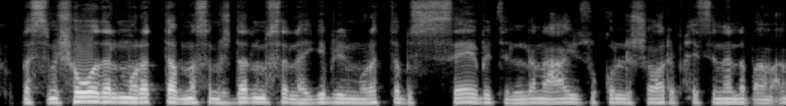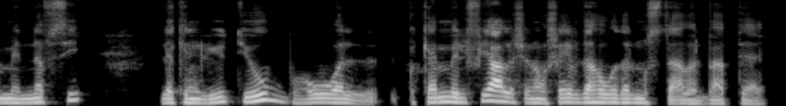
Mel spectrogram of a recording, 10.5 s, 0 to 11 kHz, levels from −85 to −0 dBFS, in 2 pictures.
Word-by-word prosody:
بس 115 +1 -2
مش 125 +3 +2
هو 145 0 +10
ده 140 - +6
المرتب 130 -1 +4
مثلًا 120 0 +1
مش 105 -1 -4
ده 130 - +2
اللي 130 0 +3
مثلًا 125 +1 -1
اللي 115 -3 -2
هيجيب 120 +3 -1
لي 120 - +2
المرتب 115 +1 -2
الثابت 125 +2 -3
اللي 105 +1 -2
أنا 115 -1 0
عايزه 115 -1 -3
كل 115 -1 -3
شهر، 120 +1 -3
بحيث 115 +1 -11
إن 115 - 0
أنا 115 0 +1
أبقى 105 -1 -6
مأمن 115 +2 -1
نفسي، 130 - -4 0.5
لكن 120 -1 -1
الYouTube 145 - -1
هو 125 +3 -1
اللى 90 -9 -5 0.2
باكمل 135 0 0
فيه 175 +6 0
علشان 140 -7 +2
أنا 120 -1 -2
شايف 125 +3 -3
ده 130 +1 +1
هو 125 0 +2
ده 125 - 0
المستقبل 105 -4 -3
بقى 95 +1 -5
بتاعي. 95 -3 -10
120 Hz, 235 wpm, -22 LUFS, 115-130 Hz, 0.5 s, هو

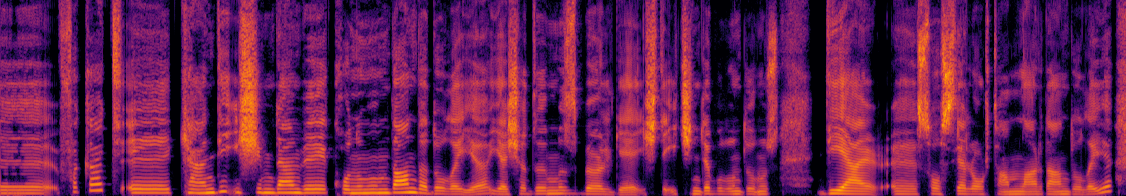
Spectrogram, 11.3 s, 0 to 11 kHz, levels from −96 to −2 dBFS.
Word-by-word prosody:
Eee, 180 -1 -6
fakat, 335 +7 -2
eee, 210 0 -3
kendi 210 +3 -2
işimden 215 -4 +4
ve 205 0 -2
konumumdan 205 +4 -1
da 195 -3 -4
dolayı 145 -3 -4
yaşadığımız 160 +3 0
bölge, 130 -5 -5
işte, - - +3
içinde 155 +1 +2
bulunduğumuz 145 -1 -6 0.5
diğer, 155 -4 +2
eee, 145 0 -7
sosyal 155 +1 +7
ortamlardan 140 0 -6
dolayı, 140 - -6
165 Hz, 100 wpm, -25 LUFS, 145-205 Hz, 0.5 s, sosyal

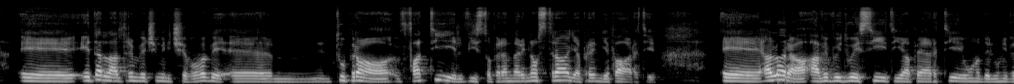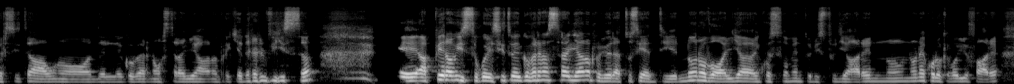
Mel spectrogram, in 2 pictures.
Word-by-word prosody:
Ehm, 145 -3 0
e 180 - 0
dall'altra 175 -5 +1
invece 160 -1 -4
mi 160 - -6
dicevo: 135 -1 -6
"Vabbè, 165 -3 -1
ehm, 130 -1 -6
tu 185 +8 -4
però 145 -8 +2
fatti 170 - -3
il 135 -4 -3
visto 140 0 -7
per 140 0 -5
andare 145 +1 -3
in 165 - -8
Australia, 175 +1 +1
prendi 145 -3 -5
e - - -5
parti." 120 -4 -4 0.6
Ehm, 150 -3 +2
allora 180 -8 +5
avevo 160 +3 +1
i - - +1
2 160 0 +1
siti 155 -4 -3
aperti. 135 +3 -3
1 140 -1 -5
dell'università, 135 0 -5
1 120 -2 -5
del 120 0 -10
governo 125 +1 -7
australiano 130 0 -6
per 125 +1 -18
chiedere 135 +6 -5
il 180 - -2
visto 175 - +1 0.9
e 170 0 +9
appena 170 +6 +7
ho - - +7
visto 180 -3 +4
quel 170 -2 +5
sito 180 +3 -1
del 180 - +6
governo 190 +2 +4
australiano, 200 0 +5
proprio 155 -6 -1
ho - - +1
detto: - - -2
"Senti, 130 -4 -2
non 185 +6 0
ho 180 - +7
voglia 140 -1 +2
in 130 - -5
questo 135 +1 -7
momento 140 -2 -12
di 125 - -16
studiare, 130 +2 -5
non 140 +1 -10
non 155 +3 -7
è 170 - 0
quello 160 -3 -1
che - - -15
voglio 140 +1 -4
fare. 140 +1 -4
145 Hz, 190 wpm, -22 LUFS, 130-170 Hz, 0.9 s, e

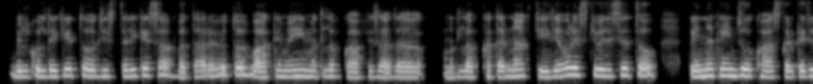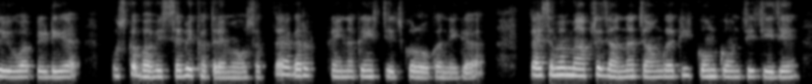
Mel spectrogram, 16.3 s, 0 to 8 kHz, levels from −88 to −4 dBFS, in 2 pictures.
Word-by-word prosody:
बिल्कुल। 175 0 0
देखिए, 185 +3 +1
तो 200 -2 +2
जिस 185 -1 -5
तरीके 195 +3 +1
से 210 +2 -3
आप 195 - -3
बता 170 +2 -3
रहे 190 +2 -1
हो, - - +2
तो 220 0 +2
वाक़ई 165 -1 0
में 180 - 0
ही 190 - +2
मतलब 185 +1 -3
काफ़ी 155 +1 -3
ज़्यादा 165 -1 -1 0.4
मतलब 165 +1 -2
खतरनाक 180 +3 0
चीज़ 170 0 0
है 185 - +2
और 220 +2 +6
इसकी 220 -1 +1
वजह 195 -1 +4
से 215 +3 +2
तो 100 - +1
कहीं 175 - -3
न 195 +2 +5
कहीं 200 0 +3
जो 200 -1 +5
खासकर 170 -1 -2
के 175 - +1
जो 195 - +2
युवा 170 -1 +3
पीढ़ी 165 0 0
है, 170 0 0 0.4
उसका 195 -1 +1
भविष्य 180 0 +2
भी 200 0 +5
खतरे 175 -5 -1
में 155 0 -5
हो 155 0 -4
सकता 165 0 -7
है, 235 - +3
अगर 205 -1 +3 0.2
कहीं 175 -2 -2
न 175 - -3
कहीं 180 -1 +1
इस 180 0 -7
चीज़ 165 -3 -4
को 175 - +1
रोका 155 0 0
नहीं 150 -1 -6
गया। 150 -1 -2 0.5
तो 220 - +2
ऐसे 215 +2 +3
में 220 0 +6
मैं 215 -1 +5
आपसे 200 +2 +2
जानना 180 -2 +1
चाहूँगा 175 0 -1
कि 210 - -2
कौन-कौन 180 -2 0
सी 175 - 0
चीज़ें, 165 0 -1
180 Hz, 240 wpm, -28 LUFS, 170-195 Hz, 0.5 s, और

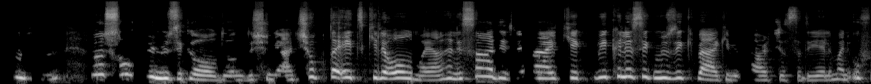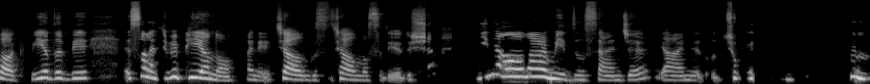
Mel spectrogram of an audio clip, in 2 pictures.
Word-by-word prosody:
Hı - - +1 0.3
hı. 280 +7 -11 0.3
Bunun 460 +1 +1
soft 455 -3 +2
bir 350 - +6
müzik 275 -2 +7
olduğunu 200 -2 -3
düşün. 210 +2 -4
Yani, 215 +1 -8
çok 340 +6 -1
da 330 - +7
etkili 300 -1 +3
olmayan, 245 -7 +1
hani, 270 -1 0
sadece 295 -3 0 0.2
belki 275 0 0
bir 330 +2 +1
klasik 345 -2 +2
müzik, 295 0 +2
belki, 215 -4 -2
bir 200 - -9 0.2
parçası 200 +1 -9
diyelim. 200 +3 -8
Hani, 235 -2 -8
ufak 260 -7 -3
bi 265 - -1
ya 305 -3 +2
da 285 -4 -1
bir, 280 +1 -1 0.3
e, 275 - -4
sadece 295 -6 +2
bir 340 -2 +2
piyano, 255 - +2
hani, 225 -4 -10
çalgısı 210 -6 -1
çalması 210 -7 -5
diye 105 - -9
düşün. 220 - -4 0.4
Yine 370 +11 -5
ağlar 365 0 +5
mıydın 235 -8 +2
sence? 215 +6 -7
Yani, 205 -4 -8
ııı, 315 +10 -15
çok 290 - -3 0.9
etkilenir 305 -8 +3
275 Hz, 160 wpm, -23 LUFS, 210-305 Hz, 0.9 s, müzik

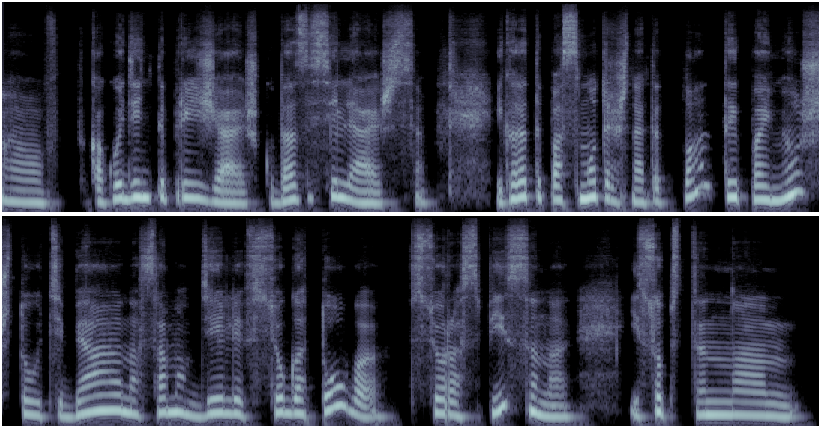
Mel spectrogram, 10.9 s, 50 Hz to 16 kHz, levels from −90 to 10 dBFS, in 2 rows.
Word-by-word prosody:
э, - - -2
в 165 -2 -6
какой 180 +5 0
день 230 +1 +5
ты 235 - -3
приезжаешь, 185 -9 0
куда 180 +4 -1
заселяешься. 170 -9 -1 0.4
И 165 - -4
когда 220 +5 +4
ты 240 - -4
посмотришь 215 -1 +3
на 175 - 0
этот 170 -1 -7
план, 285 - -1
ты 235 -1 +3
поймёшь, 225 +7 +3
что 200 - -2
у 185 - -3
тебя 205 +10 +2
на 205 -3 +1
самом 215 -2 0
деле 205 +2 +1
всё 215 +7 -1
готово, 210 - 0
всё 210 -1 -2
расписано, 180 - -1 0.4
и, - - -6
собственно, 185 -3 -1
195 Hz, 160 wpm, -23 LUFS, 170-225 Hz, 0.4 s, день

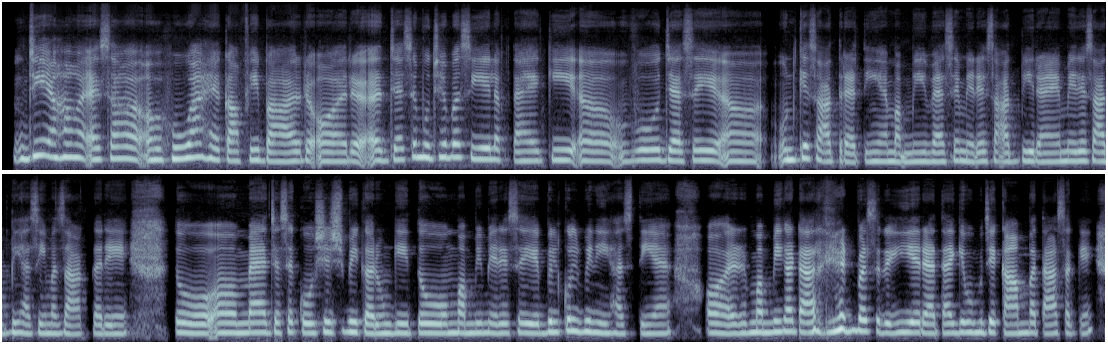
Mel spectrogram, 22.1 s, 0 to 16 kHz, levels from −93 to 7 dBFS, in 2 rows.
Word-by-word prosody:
जी 255 +8 +2
हाँ, 290 - +3
हाँ, 290 +1 +3
हाँ 280 -2 +2
ऐसा 245 +2 +1 0.2
अ, 225 - -1 0.2
हुआ 260 +3 +5
है 265 -4 +1
काफ़ी 220 +1 -1
बार 205 0 -1
और 200 -1 -1
अ, 210 +2 +3
जैसे 235 +4 -2
मुझे 290 0 +3
बस 290 0 0
ये 245 -1 +2
लगता 230 -3 -4
है 210 0 -2
कि 225 +1 -1
अ, 210 - -1 0.5
वो 225 +1 0
जैसे 215 +1 0 0.2
अ, 200 0 -2 0.2
उनके 230 +4 +2
साथ 210 -6 -3
रहती 195 +1 -3
हैं 200 0 -3
मम्मी, 195 0 -2
वैसे 195 +2 -3
मेरे 200 -1 -2
साथ 195 -1 -4
भी 210 -1 0
रहें, 190 0 -2
मेरे 205 +1 0
साथ 205 -1 -1
भी 220 -1 -1
हँसी-मज़ाक 195 -2 -4
करें। 190 0 -3 0.5
तो 220 -1 0 0.3
अ, 210 0 +2
मैं 215 +1 +2
जैसे 220 +1 -2
कोशिश 220 +1 0
भी 230 -1 +3
करूँगी, 200 -1 0
तो 205 0 +1
मम्मी 210 0 0
मेरे 205 -1 -1
से 205 -1 0
बिल्कुल 230 +2 +2
भी 235 0 +2
नहीं 210 -2 -1
हँसती 195 0 -5
हैं 195 +2 -3 0.3
और 205 -1 0
मम्मी 225 +1 +2
का 240 0 +4
टारगेट 240 +4 +5
बस 245 -1 +3
र 210 - -3
ये 220 0 +3
रहता 205 0 +2
है 205 - +2
कि 220 +2 0
वो 220 - +1
मुझे 220 +1 +1
काम 195 +1 +1
बता 200 -2 -1
सकें 205 +1 -7
210 Hz, 190 wpm, -19 LUFS, 200-230 Hz, 0.5 s, हुआ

